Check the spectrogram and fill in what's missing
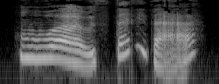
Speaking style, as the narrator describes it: Giggling

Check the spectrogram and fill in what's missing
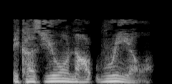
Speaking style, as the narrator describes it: he snarls

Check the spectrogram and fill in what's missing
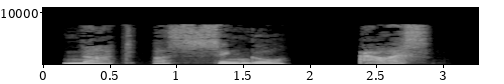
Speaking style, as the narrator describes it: Oliver gasped

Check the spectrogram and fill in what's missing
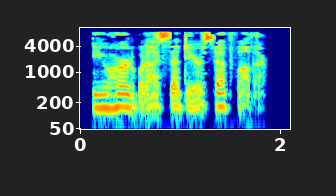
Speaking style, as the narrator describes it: He grew somber, and then he murmured

